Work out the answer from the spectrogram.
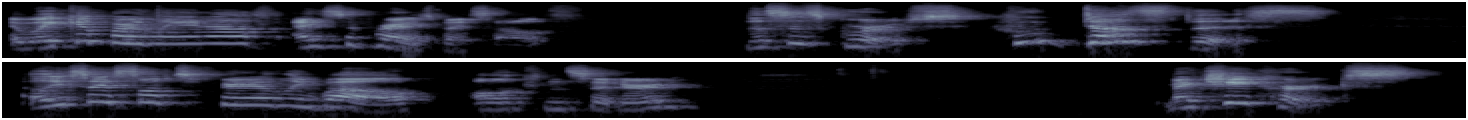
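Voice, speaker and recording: A woman's voice: high voice, big pitch swings, a little slow, long pauses, a bit bright, exaggerated voice. A woman voicing an exasperated, sarcastic young cafe worker, narrating a visual novel with dramatic incredulity. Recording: roomy, slightly distant mic.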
